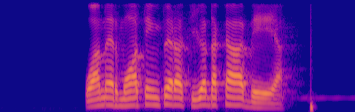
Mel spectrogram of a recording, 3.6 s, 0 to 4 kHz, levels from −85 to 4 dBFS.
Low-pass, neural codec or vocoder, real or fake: 3.6 kHz; autoencoder, 48 kHz, 32 numbers a frame, DAC-VAE, trained on Japanese speech; fake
